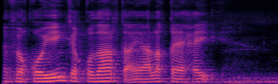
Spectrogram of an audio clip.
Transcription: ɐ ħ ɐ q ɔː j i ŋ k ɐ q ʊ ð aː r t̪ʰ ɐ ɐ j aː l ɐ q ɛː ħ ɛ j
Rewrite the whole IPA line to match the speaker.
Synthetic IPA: ɐ f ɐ q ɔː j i ŋ kʰ ɐ q ʊ ð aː r t̪ʰ ɐ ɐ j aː l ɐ q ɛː ħ ɛ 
